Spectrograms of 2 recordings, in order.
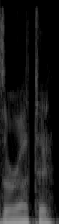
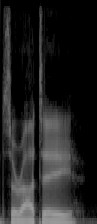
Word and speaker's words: Zárate: When really good pronunciation there, too, is Zárate. – Listen, Zárate rhymes with karate.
